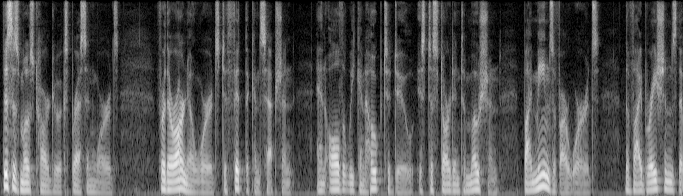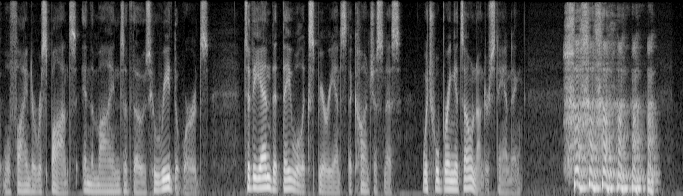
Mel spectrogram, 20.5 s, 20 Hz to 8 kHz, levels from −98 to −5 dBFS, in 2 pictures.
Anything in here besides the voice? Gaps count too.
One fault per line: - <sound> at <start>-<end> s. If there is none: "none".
- laugh at 18.7-20.2 s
